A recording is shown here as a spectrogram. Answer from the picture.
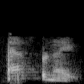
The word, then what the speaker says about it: aspirinate: Copper aspirinate is spelled copper, C-O-P-P-E-R. Next word, okay. – A-S-P-I-R-I-N-A-T-E, like aspirin with the word eight, A-T-E on the end.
